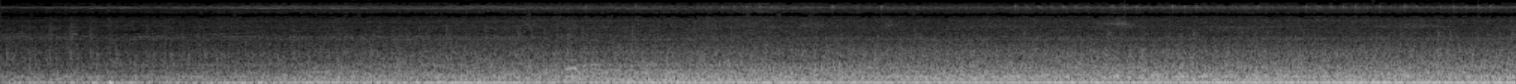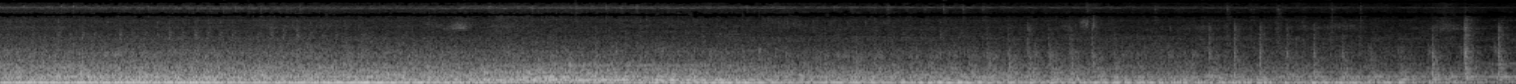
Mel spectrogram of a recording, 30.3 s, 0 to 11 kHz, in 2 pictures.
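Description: Hotpoint WD860 washer-dryer's motor and drum turning a load full of detergent foam, a steady hum and low rumble that builds over the first few seconds, holds, then eases off in the last several seconds. The machine is fighting sudslock from an overdose of detergent.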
